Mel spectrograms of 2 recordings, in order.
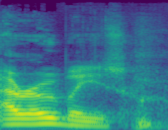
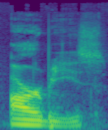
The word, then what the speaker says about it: Arby's: I've never heard of Aruba's. No, it is. It's pronounced Arby's.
